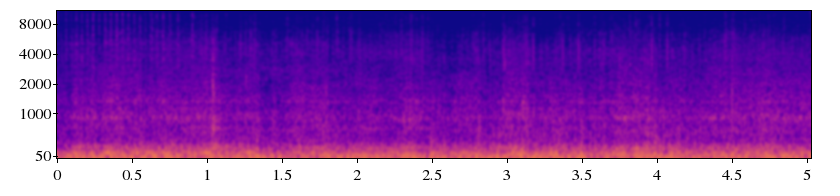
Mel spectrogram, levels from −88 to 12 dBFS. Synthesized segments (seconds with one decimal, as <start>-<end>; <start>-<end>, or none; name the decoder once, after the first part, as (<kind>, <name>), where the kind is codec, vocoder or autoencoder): 2.0-2.5 (codec, SNAC)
